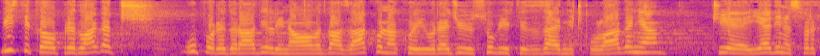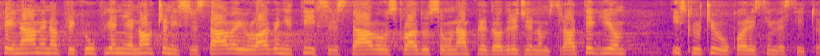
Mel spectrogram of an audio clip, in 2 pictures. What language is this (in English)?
Serbian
